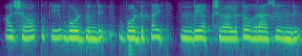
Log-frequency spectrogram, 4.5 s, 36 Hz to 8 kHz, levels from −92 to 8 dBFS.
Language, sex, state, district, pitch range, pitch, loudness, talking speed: Telugu, female, Telangana, Hyderabad, 200-220 Hz, 210 Hz, -16 LUFS, 130 wpm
